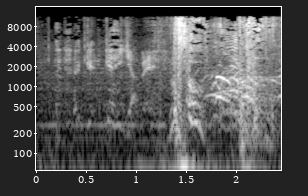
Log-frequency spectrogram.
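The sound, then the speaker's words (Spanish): A punch lands on a bank employee during a robbery in the thriller Heat: one heavy thud midway, amid tense scuffling, with a voice following. “Le da un puñetazo.”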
